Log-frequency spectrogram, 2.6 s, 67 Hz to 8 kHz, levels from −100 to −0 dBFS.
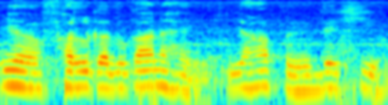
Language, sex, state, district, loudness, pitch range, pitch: Hindi, male, Bihar, Vaishali, -30 LUFS, 140-160 Hz, 150 Hz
